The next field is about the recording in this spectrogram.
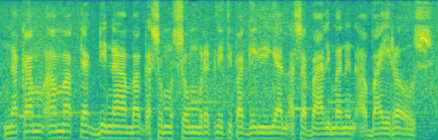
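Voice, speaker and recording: A man's voice: medium pitch, flat delivery, normal speed, noisy background, lightly acted. A man with an Ilocano accent playing a cautious villager in a Filipino radio drama. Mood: concerned.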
